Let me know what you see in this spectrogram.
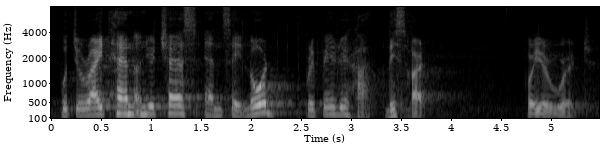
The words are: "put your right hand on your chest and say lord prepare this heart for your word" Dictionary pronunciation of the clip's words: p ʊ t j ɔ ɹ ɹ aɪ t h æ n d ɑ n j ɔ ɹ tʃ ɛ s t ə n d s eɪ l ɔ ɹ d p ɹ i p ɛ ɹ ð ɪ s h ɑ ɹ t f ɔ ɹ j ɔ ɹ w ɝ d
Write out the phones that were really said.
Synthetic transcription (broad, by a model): p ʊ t j ɔ ɹ ɹ aɪ t h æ n d ɑ n j ɔ ɹ tʃ ɛ s t ə n d s eɪ l ɔ ɹ d p ɹ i p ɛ ɹ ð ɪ s h ɑ ɹ t f ɔ ɹ j ɔ ɹ w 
